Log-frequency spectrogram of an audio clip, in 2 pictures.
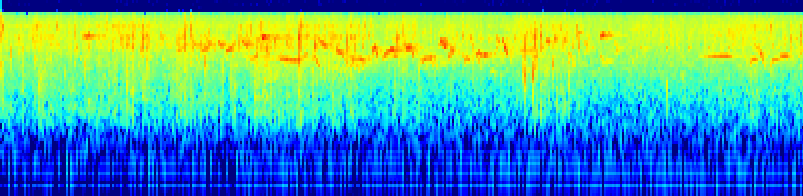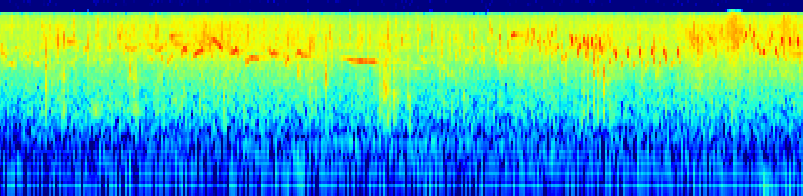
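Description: Outdoor ambience of scattered songbird chirps and whistles over a soft hiss, with a rapid trill of quickly repeated high notes near the end.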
